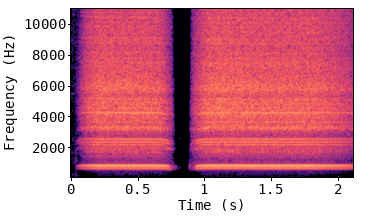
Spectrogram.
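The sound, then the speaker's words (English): A steam train whistle blows twice, two long, loud, steady blasts with a brief gap between them, rich in airy hiss and high overtones, with no voices. “Is it a steam engine train?”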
